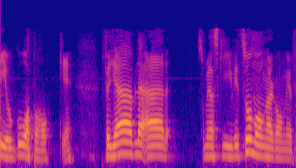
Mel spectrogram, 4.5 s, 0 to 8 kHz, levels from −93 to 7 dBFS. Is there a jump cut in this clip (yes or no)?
no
